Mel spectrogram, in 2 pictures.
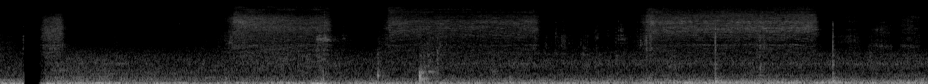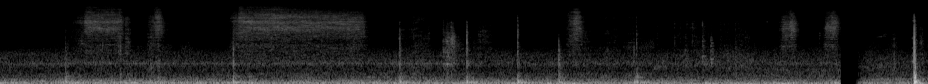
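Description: Paint marker tip rubbing across window glass as a tag is written: a run of scratchy strokes, each lasting from half a second to two seconds, with short pauses between them.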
